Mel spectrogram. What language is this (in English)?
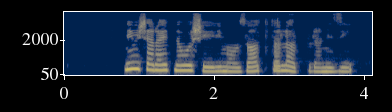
Pashto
